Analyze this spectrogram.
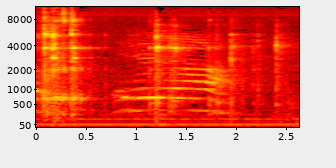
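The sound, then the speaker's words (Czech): A few light glassy clinks as a small glass is set down gently and carefully, followed by a soft, faint ringing tone and small taps. “A to musím dát opatrně, protože se mi včera stalo, že jsem už jednu takovou sklenicky rozbil.”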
